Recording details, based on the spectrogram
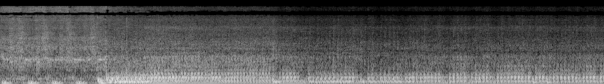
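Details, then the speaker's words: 2004 Yamaha Raptor 660 dual-carb with Pro Design intake, K&N filter, no airbox lid, full Yoshimura exhaust, running on choke: uneven stumbling run with irregular pops and spits; suspected bad gas, dirty carbs or wrong jetting. "I'm going to start it up it'll run on choke like I said but it just it just runs like crap it kind of pops and"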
